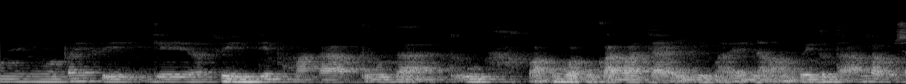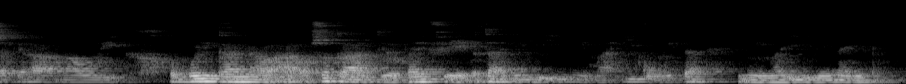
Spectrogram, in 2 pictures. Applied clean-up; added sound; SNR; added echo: none; none; none; reverberation time 1.0 s.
